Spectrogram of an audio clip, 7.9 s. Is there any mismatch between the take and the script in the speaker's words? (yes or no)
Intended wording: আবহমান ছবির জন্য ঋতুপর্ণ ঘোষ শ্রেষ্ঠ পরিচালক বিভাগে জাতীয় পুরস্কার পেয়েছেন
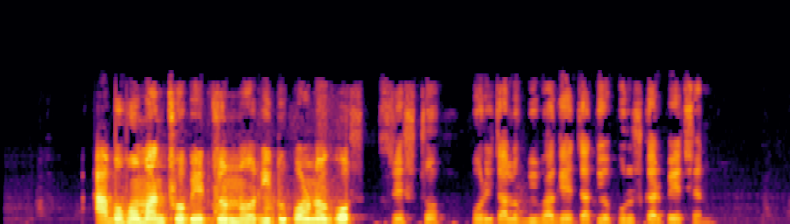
no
